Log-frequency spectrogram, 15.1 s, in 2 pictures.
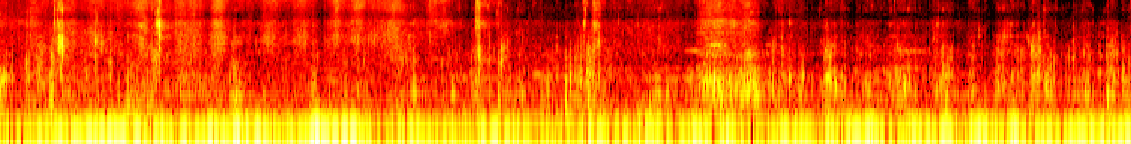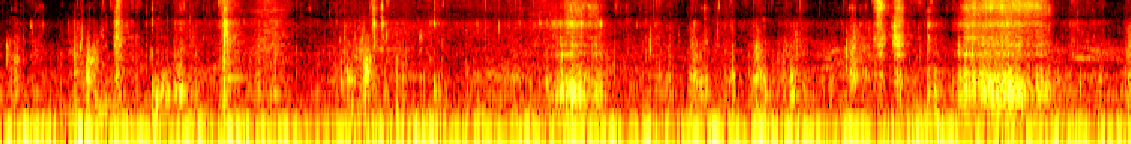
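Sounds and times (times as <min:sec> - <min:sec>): wet chewing and smacking: 0:00.0 - 0:15.0.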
